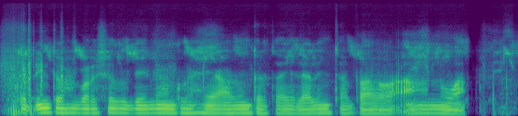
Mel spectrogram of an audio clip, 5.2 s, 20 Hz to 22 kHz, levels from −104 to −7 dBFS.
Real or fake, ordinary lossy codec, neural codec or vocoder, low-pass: fake; none; autoencoder, 48 kHz, 128 numbers a frame, DAC-VAE, trained on Japanese speech; 19.8 kHz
